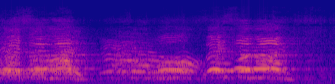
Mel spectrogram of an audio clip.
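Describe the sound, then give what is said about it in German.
A French-German protest crowd against the Fessenheim nuclear power plant in Alsace chants slogans such as "Abschalten!" (shut it down) in unison, three loud rhythmic shouted bursts rising and falling, energetic with many voices blending together. “So hört sich der französisch-deutsche Protest gegen das Atomkraftwerk Fessenheim an, Frankreichs ältestes AKW.”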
